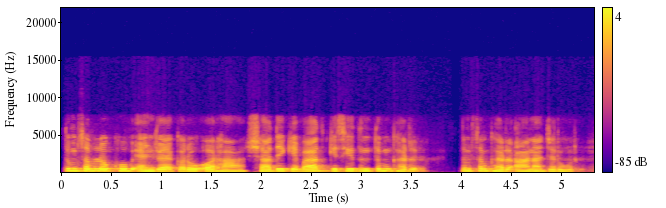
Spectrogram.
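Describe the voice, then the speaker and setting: A woman's voice: mid-range voice, fairly even intonation, normal speed, mellow, natural voice. Kindly middle-aged mother, read by a woman, friendly, lo-fi sound. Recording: dull lo-fi recording.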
